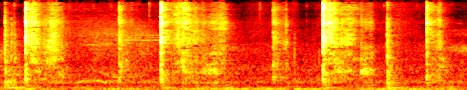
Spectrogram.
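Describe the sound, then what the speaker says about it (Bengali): A spoon stirs and scrapes a semolina and potato dough mixed with nuts and raisins in a metal pan, giving repeated close scraping strokes and clinks in an irregular rhythm with no talking. "নাড়াচাড়া করে নিচ্ছি।"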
